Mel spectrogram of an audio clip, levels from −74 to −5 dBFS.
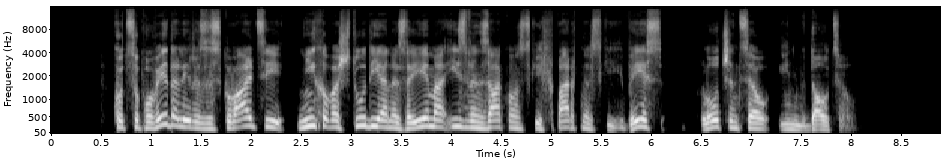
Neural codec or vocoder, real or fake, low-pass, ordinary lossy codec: codec, 44.1 kHz, 7.8 kbps, Pupu-Codec; fake; 14.4 kHz; none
